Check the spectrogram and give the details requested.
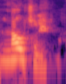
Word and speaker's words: Noaching: Noaching, Noachin es, mm, pues lo pronunciamos Nouchin.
